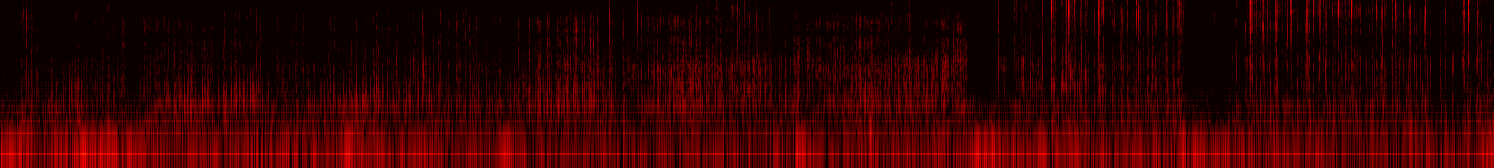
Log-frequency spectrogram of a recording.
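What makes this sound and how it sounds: A small round purple silicone facial cleansing brush with soft bristles and a plastic rim is held in both hands while long nails scratch and tap its bristles and rim. Quiet, steady crinkly scratching gives way after about ten seconds to sharper, brighter taps and clicks. The sound is mostly high and hissy with very short decays.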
